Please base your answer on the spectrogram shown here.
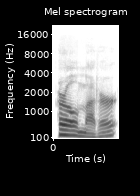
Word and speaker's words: Perlmutter: I'm saying that in the German way actually your last name. How do you say it in the English way? In the English way it would be pearl mutter and in French it becomes so it depends on which language and I personally am originally Hungarian.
